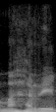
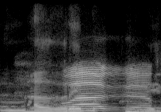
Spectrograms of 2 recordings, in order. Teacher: kalau G-nya Arab, G-nya agak pecah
